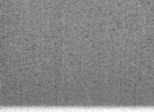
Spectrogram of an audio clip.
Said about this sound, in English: And that'll be followed by the sound of an earthquake.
